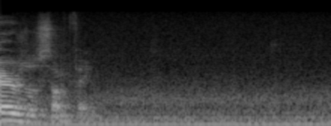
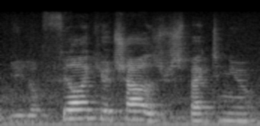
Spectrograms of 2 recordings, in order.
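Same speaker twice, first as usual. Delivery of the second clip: usual speaking voice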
